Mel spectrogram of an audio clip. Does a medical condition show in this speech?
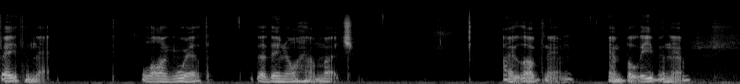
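Yes: ALS; needs voice rest during conversation.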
